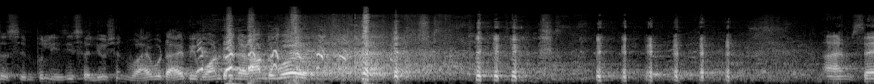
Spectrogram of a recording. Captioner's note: laughter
